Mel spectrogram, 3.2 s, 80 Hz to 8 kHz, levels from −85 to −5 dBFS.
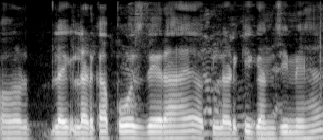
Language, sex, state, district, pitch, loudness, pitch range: Hindi, male, Bihar, West Champaran, 125 Hz, -15 LUFS, 120-130 Hz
